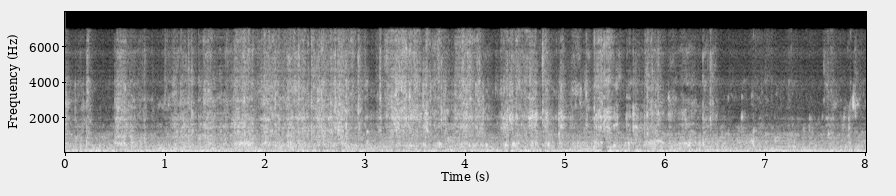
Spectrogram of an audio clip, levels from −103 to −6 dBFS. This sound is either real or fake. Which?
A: fake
